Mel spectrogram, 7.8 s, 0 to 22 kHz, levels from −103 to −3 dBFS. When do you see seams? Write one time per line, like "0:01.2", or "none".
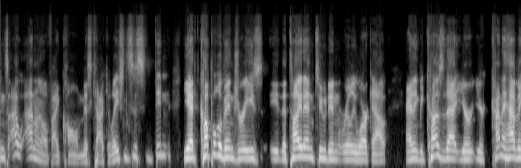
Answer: none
